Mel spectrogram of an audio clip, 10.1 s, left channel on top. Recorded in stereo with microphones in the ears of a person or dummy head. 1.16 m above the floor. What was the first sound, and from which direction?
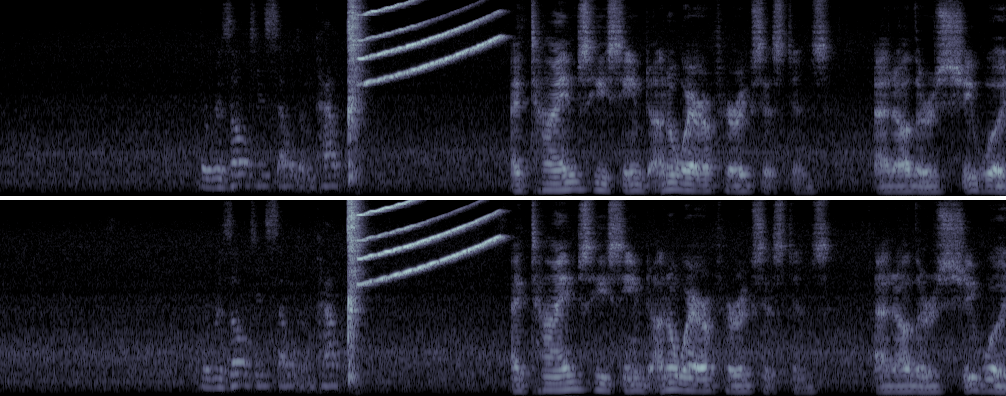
A woman speaking, 70° left (ahead or behind).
